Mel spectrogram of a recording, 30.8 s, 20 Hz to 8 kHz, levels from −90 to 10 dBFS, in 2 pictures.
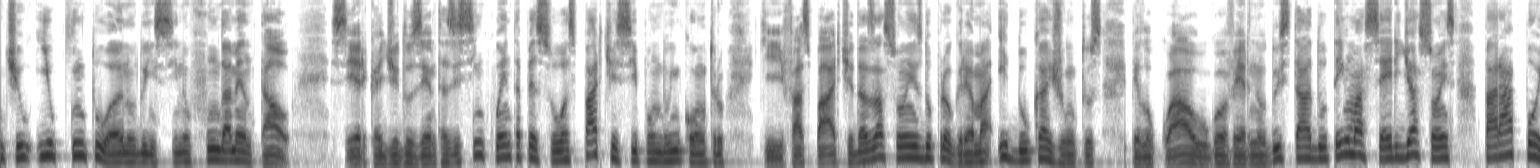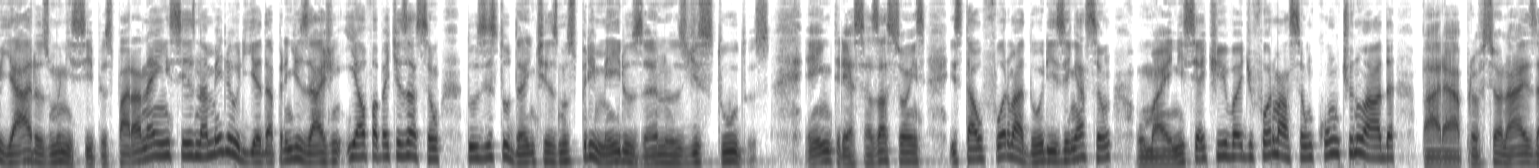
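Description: A speech-oriented noise suppressor has been left running on this sound, and you can hear it throughout: held parts and tails keep getting pulled down a few dB while attacks pass, so the level gently pumps and thins instead of sitting steady. It's worst where the suppressor plainly cuts sound outright, taking it for noise: 2.88–3.32 s (about 12 dB down), 7.25–7.64 s (about 11 dB), 26.52–26.76 s (about 12 dB) and 29.35–29.64 s (about 10 dB), each a brief sag where sustained material collapses. The call-style microphone processing it passed through also caps everything at 8 kHz.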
